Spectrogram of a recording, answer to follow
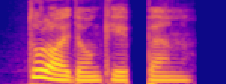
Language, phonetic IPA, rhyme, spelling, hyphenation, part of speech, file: Hungarian, [ˈtulɒjdoŋkeːpːɛn], -ɛn, tulajdonképpen, tu‧laj‧don‧kép‧pen, adverb, Hu-tulajdonképpen.ogg
- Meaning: in fact, actually, practically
